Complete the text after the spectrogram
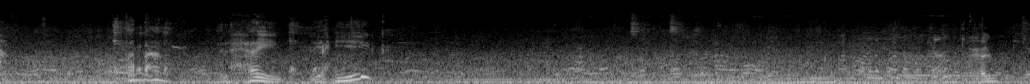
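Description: An elderly man talks quietly and closely.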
